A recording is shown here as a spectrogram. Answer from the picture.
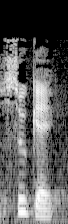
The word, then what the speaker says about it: psuche: In the New Testament, the word translated soul comes from the Greek word psuche, P-S-U-C-H-E. Seen it spelled different ways, but basically the spelling in English only helps you so you can pronounce it. So we see nephesh in the Hebrew. We see psuche, P-S-U-C-H-E, in the Greek for this word soul.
